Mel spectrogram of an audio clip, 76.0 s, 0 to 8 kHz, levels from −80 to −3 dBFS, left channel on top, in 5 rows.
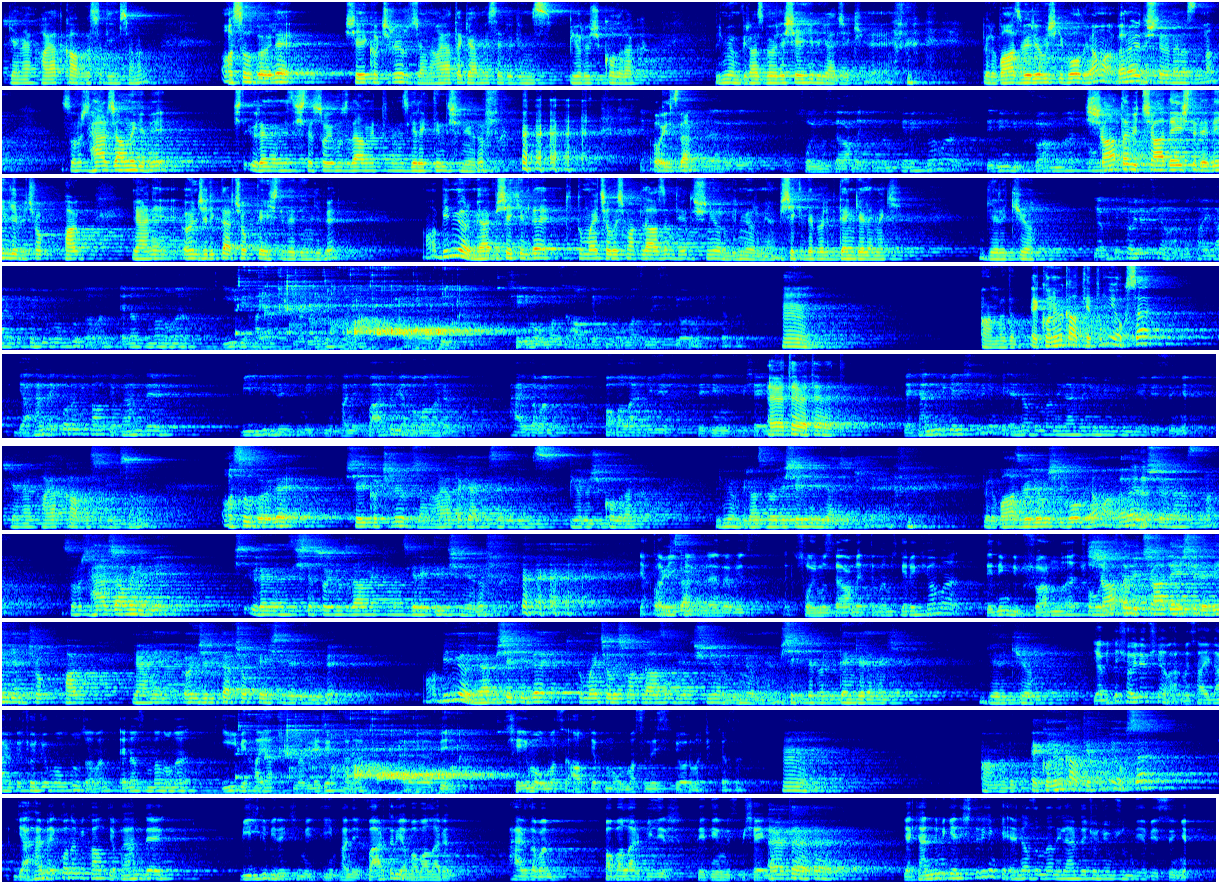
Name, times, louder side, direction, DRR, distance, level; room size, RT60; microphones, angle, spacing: voice 1, 0.1-1.8 2.2-2.3 2.7-3.6 4.3-7.9 8.9-11.9 12.3-15.2 16.0-17.3 18.1-23.9 28.8-30.9 31.2-34.6 35.7-41.7 42.6-43.4 55.4-55.8 57.9-60.1 70.4-71.2, left 5 dB, 65° left, 8 dB, 0.4 m, -33 dB
voice 2, 14.1-14.4 23.2-24.7 25.0-27.2 27.5-30.2 44.1-48.0 48.4-50.3 50.6-51.4 51.9-54.9 61.0-63.0 63.8-66.6 67.2-67.9 68.4-70.6 72.1-75.6, right 5 dB, 80° right, 9 dB, 0.4 m, -42 dB
Liquid, 47.4-47.5 47.9-48.0 48.2-51.5 51.8-51.9, left 2 dB, 5° left, 0.6 m, -35 dB
7.9 x 4.6 x 5.7 m, 2.9 s
head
